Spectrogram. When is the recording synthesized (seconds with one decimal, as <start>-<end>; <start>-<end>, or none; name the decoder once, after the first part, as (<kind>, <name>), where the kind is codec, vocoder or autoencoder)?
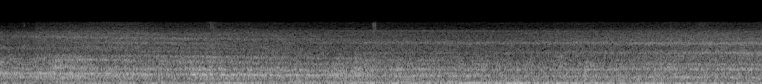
none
